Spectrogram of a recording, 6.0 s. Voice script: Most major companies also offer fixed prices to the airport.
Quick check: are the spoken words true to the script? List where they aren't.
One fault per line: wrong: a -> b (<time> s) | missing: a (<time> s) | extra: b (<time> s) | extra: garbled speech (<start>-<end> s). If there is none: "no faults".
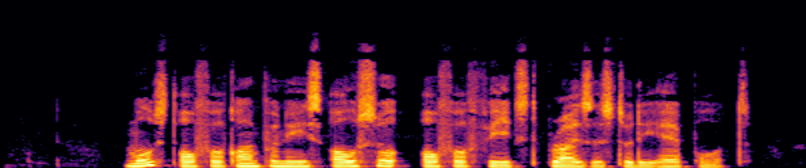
wrong: major -> offer (1.3 s)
